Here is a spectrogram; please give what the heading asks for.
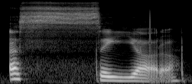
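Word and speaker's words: السيارة: do we say us it will say us because seeing here after the LF LOM is half M see that's why there's a shudder here so that means what we're gonna do is we're gonna pronounce the scene we're gonna skip this lamb and we're gonna pronounce the scene so it becomes sa yatta right now when you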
